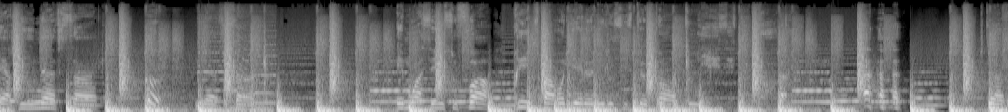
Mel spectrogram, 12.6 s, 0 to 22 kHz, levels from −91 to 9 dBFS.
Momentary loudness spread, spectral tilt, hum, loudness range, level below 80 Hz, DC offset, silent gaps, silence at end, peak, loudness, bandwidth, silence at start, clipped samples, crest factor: 6 LU; -5 dB/octave; none; 2 LU; -14 dBFS; under 0.1%; none; 0 s; 0 dBFS; -12 LUFS; 18.5 kHz; 0 s; 0.9%; 10 dB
